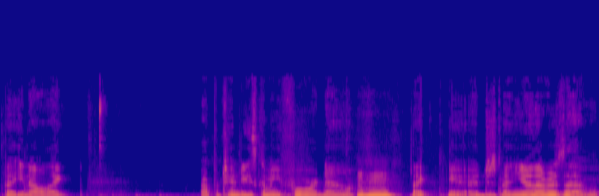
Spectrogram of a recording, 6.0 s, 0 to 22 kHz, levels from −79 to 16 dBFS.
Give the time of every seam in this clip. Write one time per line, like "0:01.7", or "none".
0:02.0
0:04.0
